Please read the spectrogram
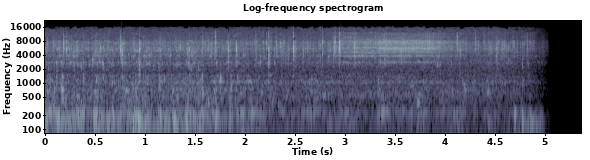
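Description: Underwater reef sound through a dive camera's housing: a low bubbling rumble with many fine crackling clicks over it, cutting off suddenly about five seconds in.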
